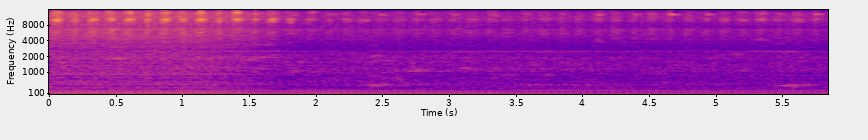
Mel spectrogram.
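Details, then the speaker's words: John Deere X590 lawn tractor at idle, microphone under the deck: a faint, fast, regular high chirping rides above the engine. Suspected drive-belt idler pulley, leading to tensioner pulley replacement. Idler pulley bearing noise. "Sounds like maybe an idler pulley from the drive belt. Not quite sure."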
